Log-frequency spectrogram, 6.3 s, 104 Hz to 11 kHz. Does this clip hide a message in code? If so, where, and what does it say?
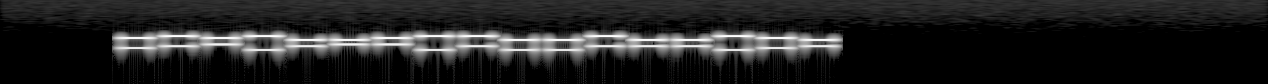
Yes: DTMF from 0.6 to 4.2 s, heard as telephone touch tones, dialled by machine, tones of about 150 ms. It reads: 59037*03911977357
